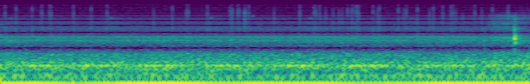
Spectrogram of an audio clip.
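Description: Steady hiss with a low electrical hum underneath: the background noise of a home recording setup, with nothing else sounding.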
